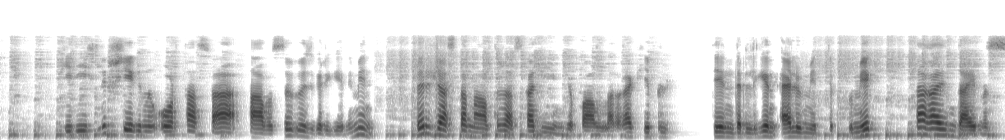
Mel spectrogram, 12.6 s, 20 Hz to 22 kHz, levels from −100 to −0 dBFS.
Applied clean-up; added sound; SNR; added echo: classical method log-MMSE.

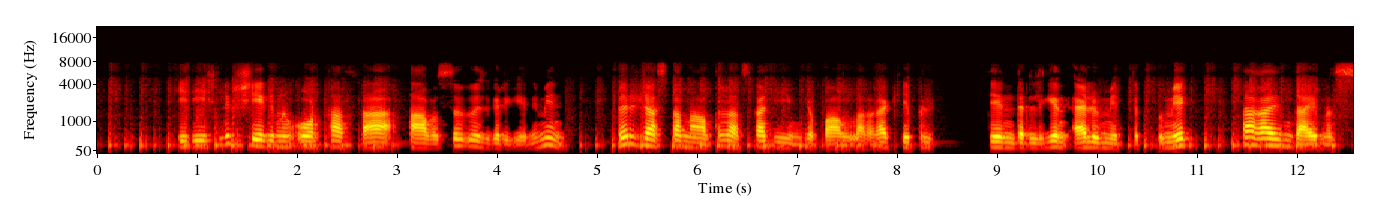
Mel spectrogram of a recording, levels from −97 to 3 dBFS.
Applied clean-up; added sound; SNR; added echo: neural mask model RNNoise.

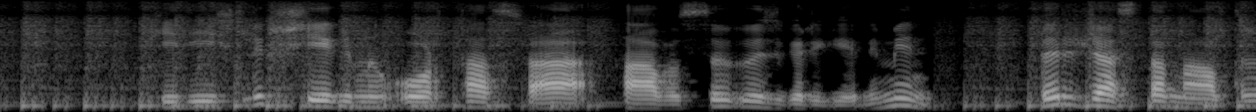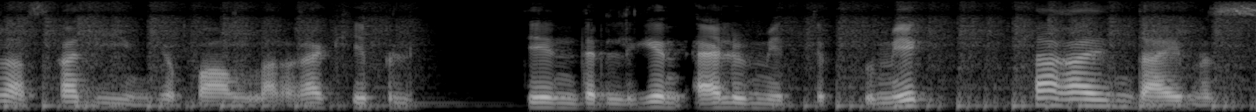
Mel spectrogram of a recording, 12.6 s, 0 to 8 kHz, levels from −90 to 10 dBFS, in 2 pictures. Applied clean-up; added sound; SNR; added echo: none; Snare drum; 17 dB; none.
